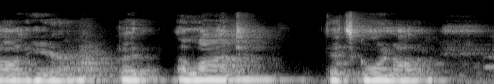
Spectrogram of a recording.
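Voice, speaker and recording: Amid audible room echo, a man with a Texan accent speaks at a fairly slow pace with fairly even intonation. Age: 60s. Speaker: school superintendent. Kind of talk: public presentation. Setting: town hall meeting with audience. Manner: blunt, plain-spoken.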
